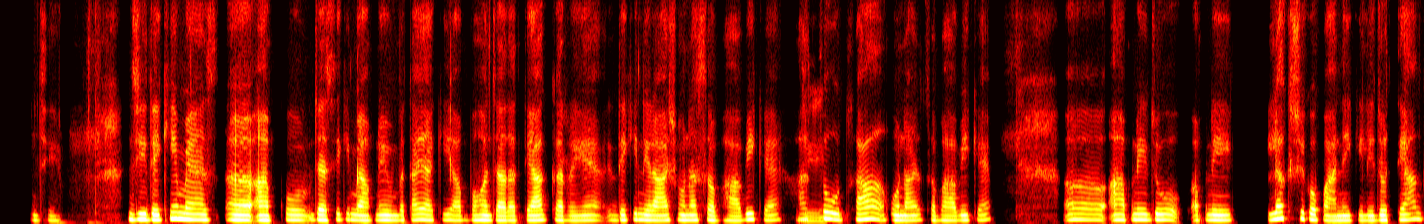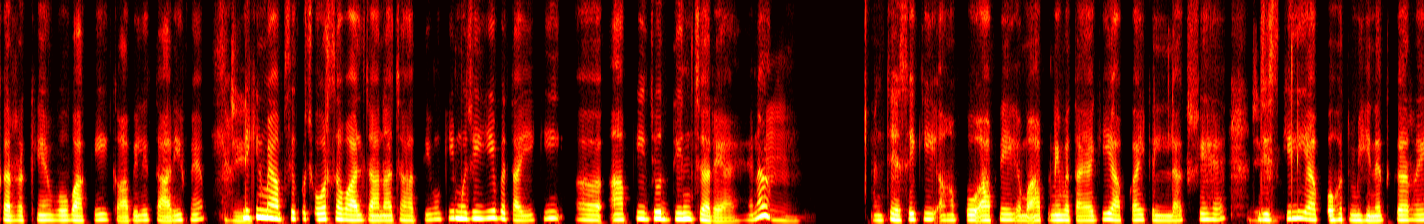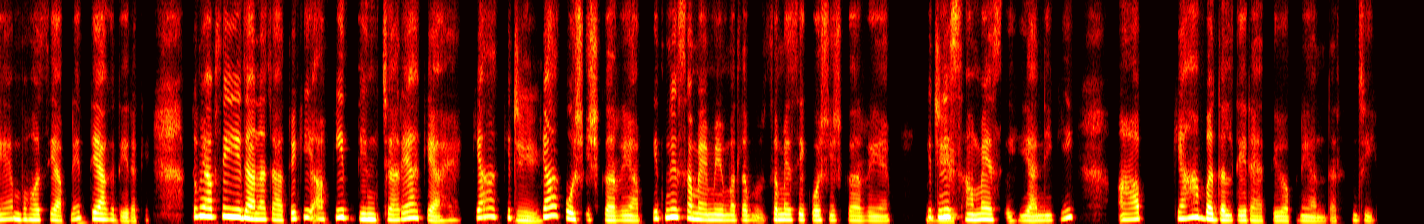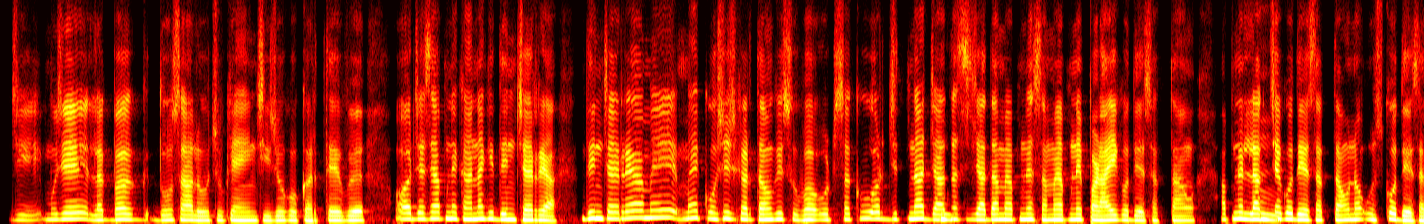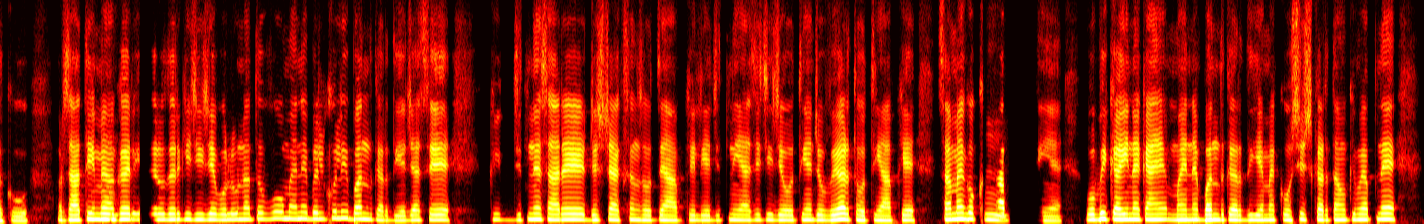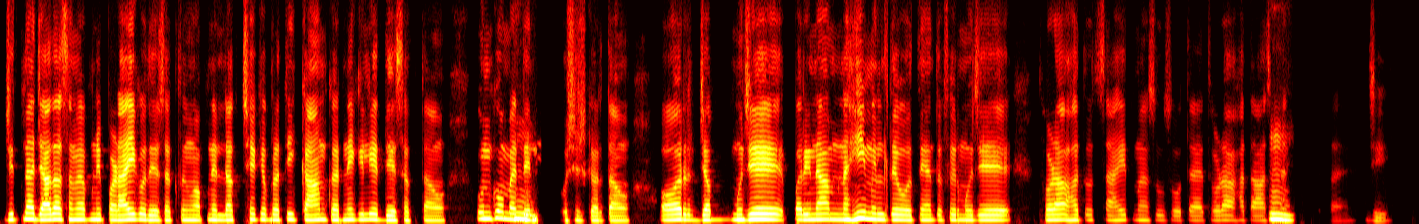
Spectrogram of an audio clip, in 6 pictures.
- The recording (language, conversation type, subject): Hindi, advice, नतीजे देर से दिख रहे हैं और मैं हतोत्साहित महसूस कर रहा/रही हूँ, क्या करूँ?
- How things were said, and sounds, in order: tapping; tongue click; in English: "डिस्ट्रैक्शंस"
